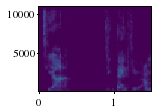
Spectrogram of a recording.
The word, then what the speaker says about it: Tiana: my favorite stories is I saw a tati Tatiana wait T Tiana thank you I'm like I always get her name wrong princess in the Frog and then I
